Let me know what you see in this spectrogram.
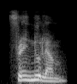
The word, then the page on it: frenulum: Indian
